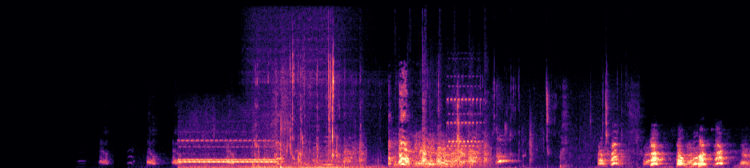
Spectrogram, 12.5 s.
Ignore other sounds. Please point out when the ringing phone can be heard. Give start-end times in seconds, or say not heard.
3.0-4.7, 7.2-8.1.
